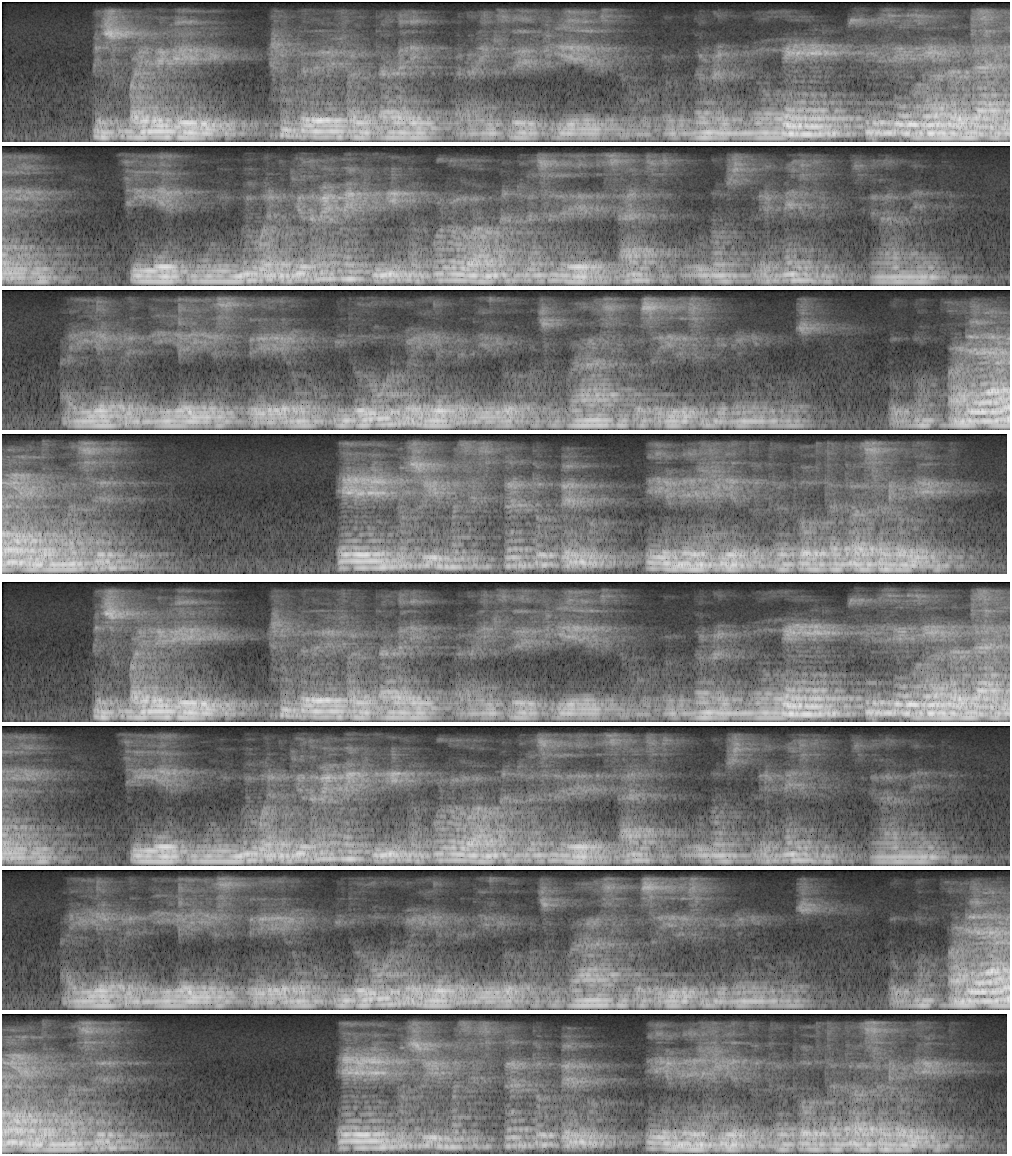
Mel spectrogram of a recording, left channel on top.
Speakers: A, on the left; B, on the right.
A: es un baile que <laughs> nunca debe faltar ahí para irse de fiesta o en alguna reunión
B: Sí, sí, sí,
A: o
B: sí,
A: algo
B: total.
A: así. Sí, es muy, muy bueno. Yo también me inscribí, me acuerdo, a unas clases de, de salsa, estuve unos tres meses aproximadamente. Ahí aprendí, ahí este, era un poquito duro, ahí aprendí los pasos básicos, ahí desenvolví en algunos, algunos
B: ¿Se
A: pasos
B: te da
A: y
B: bien?
A: un poquito más este. Eh, no soy el más experto, pero eh,
B: <laughs>
A: me defiendo, trato, trato de hacerlo bien.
